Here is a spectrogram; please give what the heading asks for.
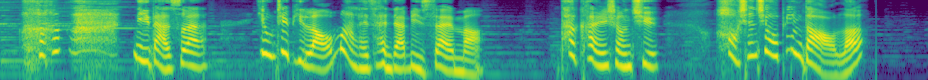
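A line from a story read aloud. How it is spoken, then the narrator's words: Girl laughing, mocking. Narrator (Chinese): 一个女孩……笑着对木兰说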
